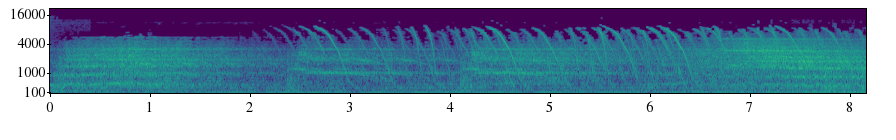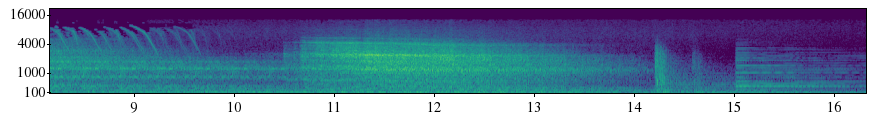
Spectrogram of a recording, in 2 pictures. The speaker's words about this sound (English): The engine, the TARDIS rotor goes up and down. There is the grinding and groaning of ancient engines as the TARDIS heads off to its next destination.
